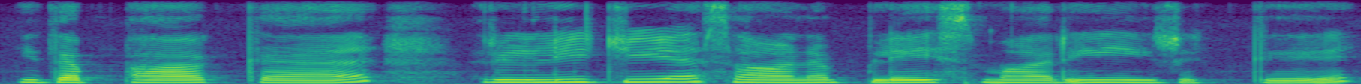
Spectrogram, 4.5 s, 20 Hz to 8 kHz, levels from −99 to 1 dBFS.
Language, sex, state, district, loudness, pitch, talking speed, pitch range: Tamil, female, Tamil Nadu, Nilgiris, -16 LUFS, 215 Hz, 80 wpm, 205-235 Hz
